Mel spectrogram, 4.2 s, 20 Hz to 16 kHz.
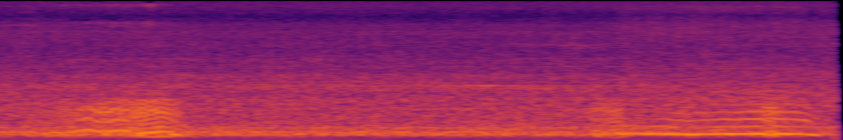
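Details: Snoring from a 21-year-old cat napping indoors, very soft: a short wavering low snore near the first second, then a steadier, slightly longer breath toward the end, separated by a quiet gap.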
